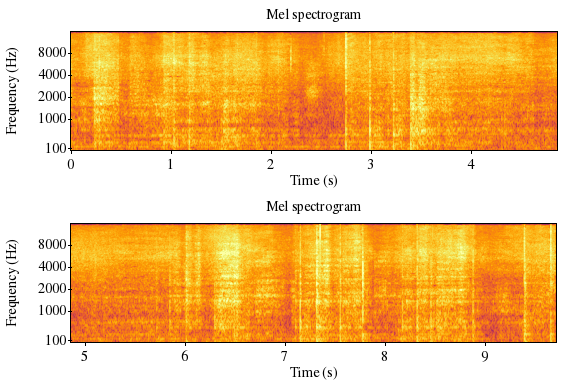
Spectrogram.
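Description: The backs of fingernails tap, scratch and trace across a large solid wooden tabletop with a smooth white finish. Dull, knocking taps with short decay stand out over continuous dry, rustling scratches. The sound stays low and muffled, with little high-end brightness.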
